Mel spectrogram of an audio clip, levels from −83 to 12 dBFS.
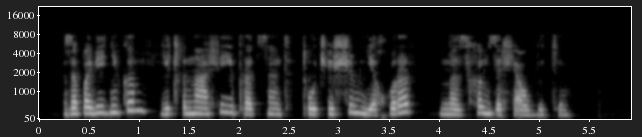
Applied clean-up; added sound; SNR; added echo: none; none; none; none.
